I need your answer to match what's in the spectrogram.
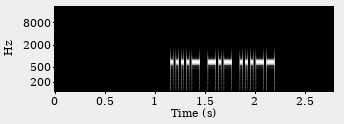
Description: Morse code, heard as a keyed tone, about 44 wpm, 700 Hz. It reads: 4K3
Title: Callsign Prefixes for Top 100 DXCC - 45wpm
